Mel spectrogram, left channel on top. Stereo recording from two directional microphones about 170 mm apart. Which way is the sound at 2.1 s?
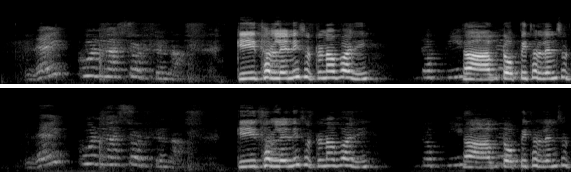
5° right (ahead or behind).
